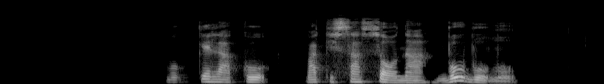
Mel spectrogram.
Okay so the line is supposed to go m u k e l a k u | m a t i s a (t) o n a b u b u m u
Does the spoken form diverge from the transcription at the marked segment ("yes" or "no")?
yes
